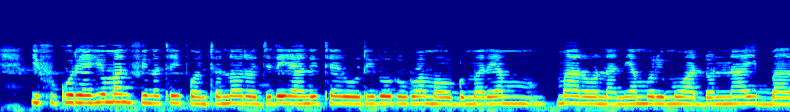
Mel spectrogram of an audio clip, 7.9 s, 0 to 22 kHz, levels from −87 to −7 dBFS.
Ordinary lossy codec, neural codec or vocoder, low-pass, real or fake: MP3, 24 kbps; none; 5.4 kHz; real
